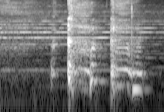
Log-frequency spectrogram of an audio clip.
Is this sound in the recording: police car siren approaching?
no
